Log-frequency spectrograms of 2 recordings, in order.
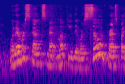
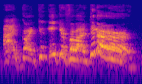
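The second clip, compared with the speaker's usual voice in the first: loud, high, shaking yell; shaking with anger; 7 semitones higher, 15 dB louder, slower than usual. A narrator's reading. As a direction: yell it with rage trembling. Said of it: "yelled the wolf, his voice shaking with anger".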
